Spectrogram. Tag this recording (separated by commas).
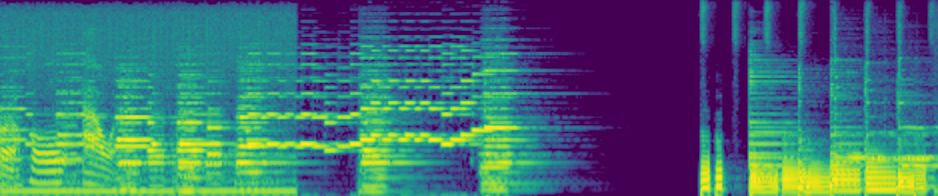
Speech, Music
